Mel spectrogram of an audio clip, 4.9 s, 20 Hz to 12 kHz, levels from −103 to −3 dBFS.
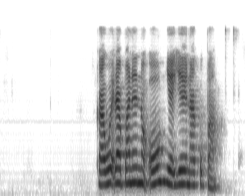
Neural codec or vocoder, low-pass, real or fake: codec, 16 kHz, 4 kbps, X-Codec, HuBERT features, trained on LibriSpeech; 7.2 kHz; fake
